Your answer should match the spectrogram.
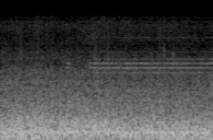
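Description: Motorcycle at road speed: loud, steady wind rush on the microphone over a constant engine hum.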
